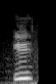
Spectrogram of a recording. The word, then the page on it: yu: yu5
